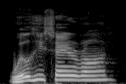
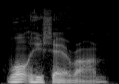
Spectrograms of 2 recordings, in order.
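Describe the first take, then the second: First: High-pitched teasing question, held up high. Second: Counter-question dropped back down low; teasing counter-question. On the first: Streamer weighing a bet on Iran aloud, high teasing question. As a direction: pose it high, as one side of a debate. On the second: Streamer weighing the other side of the bet, low teasing counter-question. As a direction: pose the other side in a lower voice. Answers the high take, lower. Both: Pretend.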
